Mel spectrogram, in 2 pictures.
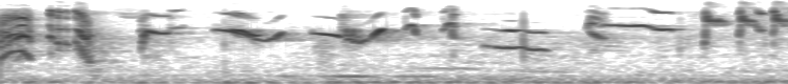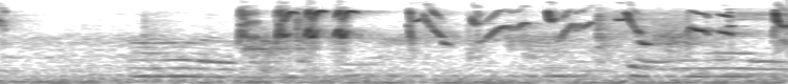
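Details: Oriental magpie-robin of the white-legged kind, from West Sumatra, delivers bursts of fast, high twittering and sharp chirps. A brief quieter gap separates two dense phrases, with a faint low hum in the background.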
